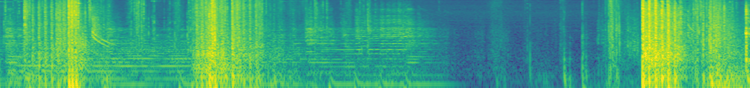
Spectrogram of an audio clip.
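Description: Gunfire from a Call of Duty esports match between Toronto Ultra and Florida Mutineers: loud bursts of automatic fire and sharp single shots, including shots through walls, that cut out to near silence before another heavy volley.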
